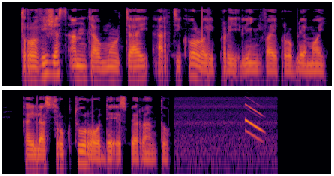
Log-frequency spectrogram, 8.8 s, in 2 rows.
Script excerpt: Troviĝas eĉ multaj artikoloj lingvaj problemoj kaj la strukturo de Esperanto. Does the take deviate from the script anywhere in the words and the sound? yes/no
yes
